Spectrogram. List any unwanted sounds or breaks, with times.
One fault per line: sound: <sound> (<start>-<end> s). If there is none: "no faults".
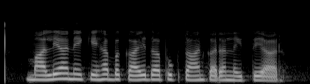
no faults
